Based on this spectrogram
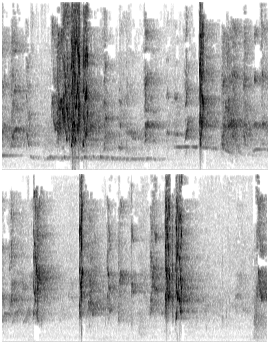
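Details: Captive lovebirds in a breeding aviary during mating. A loud shrill chirp burst is followed by a long level whistle. Sharp clicks and scattered high chirps repeat through the rest of the clip.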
